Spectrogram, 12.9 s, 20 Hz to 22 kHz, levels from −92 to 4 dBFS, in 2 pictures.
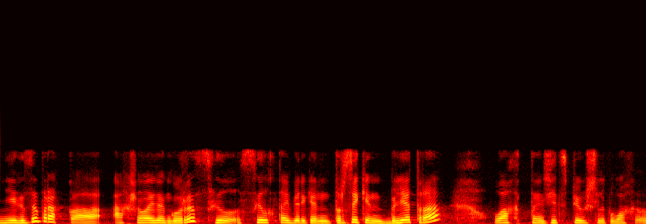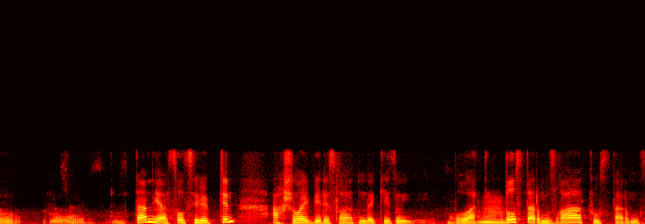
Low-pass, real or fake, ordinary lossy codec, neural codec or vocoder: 7.2 kHz; fake; none; codec, 16 kHz, 6 kbps, DAC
